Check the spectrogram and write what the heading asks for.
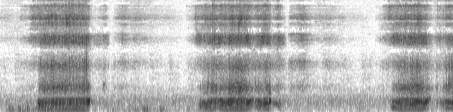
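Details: Sleeping, tired puppy snoring: three rhythmic, low, rattling snores about every three to four seconds, with quiet breathing between them; ordinary snoring.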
